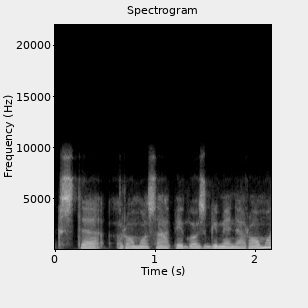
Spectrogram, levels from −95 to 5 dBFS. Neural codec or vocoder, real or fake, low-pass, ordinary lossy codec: none; real; 7.2 kHz; Opus, 16 kbps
